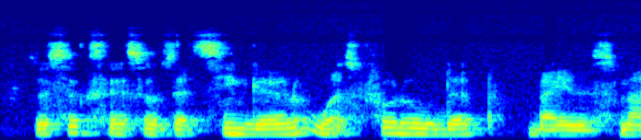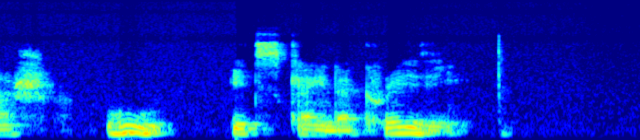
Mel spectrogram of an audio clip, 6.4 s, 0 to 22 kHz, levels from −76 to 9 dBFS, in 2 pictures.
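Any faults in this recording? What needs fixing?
Gain pumping runs through the whole clip: the room noise, about 35 dB below the speech, swells in pauses and ducks by around 5 dB under each loud syllable, likely from excessive input gain driving a fast limiter. Set the microphone gain lower and ease the limiter's attack and release.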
